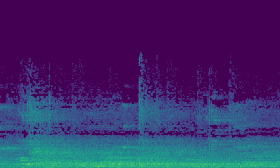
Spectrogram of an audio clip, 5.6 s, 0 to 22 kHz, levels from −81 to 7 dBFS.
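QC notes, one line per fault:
3.90–4.92 s drift correction step: playback runs 5.5% slow and 98 cents flat, nearly a semitone, for about one second, with speed and pitch dropping together. This is likely a clock-matching resampler changing its rate in one step to refill or drain its buffer.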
